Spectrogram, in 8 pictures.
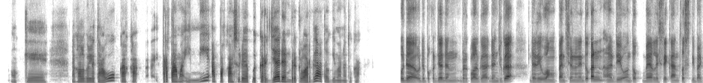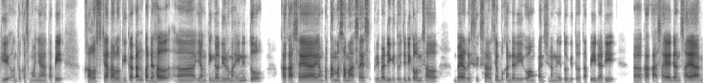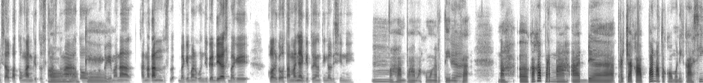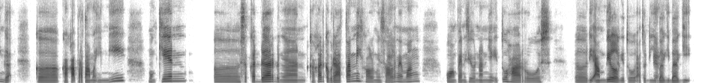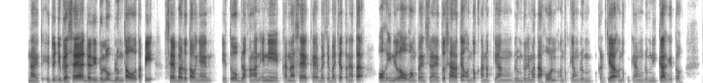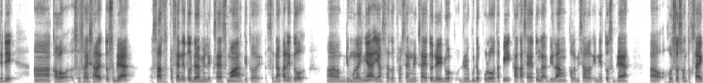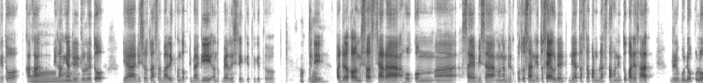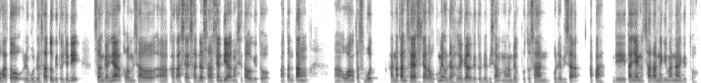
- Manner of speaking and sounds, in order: "paham-" said as "maham"; other background noise; tapping
- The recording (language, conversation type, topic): Indonesian, advice, Bagaimana cara membangun kembali hubungan setelah konflik dan luka dengan pasangan atau teman?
